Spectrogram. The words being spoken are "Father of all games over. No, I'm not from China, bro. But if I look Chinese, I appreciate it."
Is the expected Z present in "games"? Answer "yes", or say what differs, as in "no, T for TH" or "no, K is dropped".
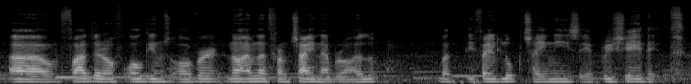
no, S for Z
